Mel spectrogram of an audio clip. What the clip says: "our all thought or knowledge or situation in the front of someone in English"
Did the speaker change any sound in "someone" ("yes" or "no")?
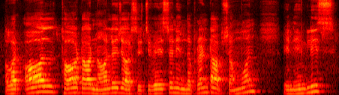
yes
